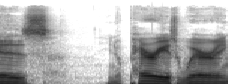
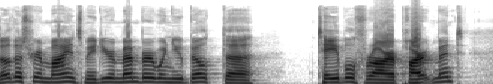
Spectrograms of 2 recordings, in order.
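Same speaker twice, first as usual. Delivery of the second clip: sweet reminiscing voice, high-pitched. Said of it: "and then she says".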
